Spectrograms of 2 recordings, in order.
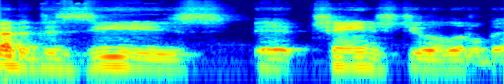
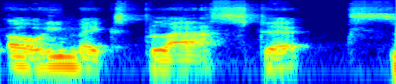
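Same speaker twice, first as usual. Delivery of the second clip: put-on drawn-out Southern boy; 4 dB quieter, much slower than usual. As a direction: hold on to the words like a Southern kid. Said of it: "like, held on to words".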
